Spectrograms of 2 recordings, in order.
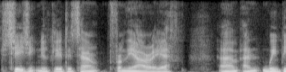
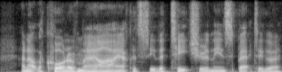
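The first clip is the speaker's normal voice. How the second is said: ordinary talk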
